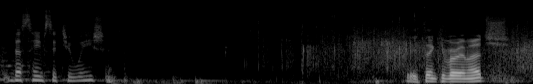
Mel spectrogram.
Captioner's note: applause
